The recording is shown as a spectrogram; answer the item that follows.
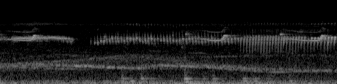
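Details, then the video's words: Canary performing the 'air mancuran' song for songbird tutoring: unbroken high rolling trills, shifting slightly in pitch, with a softer low whistled tone running beneath. "KENARI DENGAN LAGU AIR MANCURAN PANJANG"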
